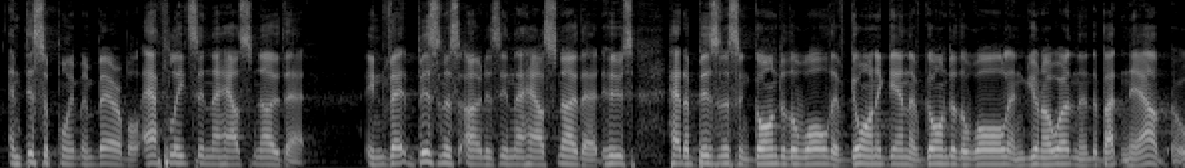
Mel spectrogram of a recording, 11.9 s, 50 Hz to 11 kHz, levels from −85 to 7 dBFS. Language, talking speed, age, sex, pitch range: English, 195 wpm, 50-69, male, 130-160 Hz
